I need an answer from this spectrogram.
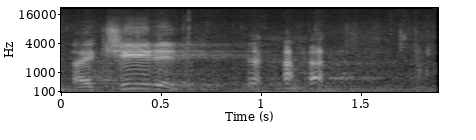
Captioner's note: Louis laughs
